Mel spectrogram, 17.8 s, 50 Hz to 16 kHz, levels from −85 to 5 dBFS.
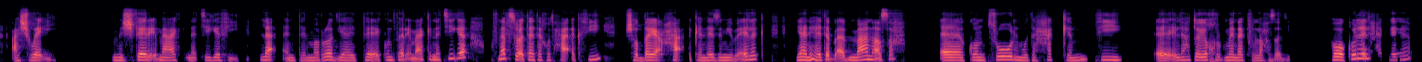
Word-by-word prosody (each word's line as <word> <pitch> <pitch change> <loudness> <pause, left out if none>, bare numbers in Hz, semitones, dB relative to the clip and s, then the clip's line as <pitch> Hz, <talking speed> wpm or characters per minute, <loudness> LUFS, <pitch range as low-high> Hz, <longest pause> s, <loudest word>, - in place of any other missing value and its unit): عشوائي، 160 +1 +2 0.7
مش 165 -2 +5
فارق 180 -1 +5
معاك 165 0 +1
النتيجة 165 - -5
فيه 160 -4 -11 0.3
لأ، 185 - +2
أنت 155 0 -8
المَرّة 155 +5 -2
دي 165 -3 -4
هيت 155 -2 -5
هيكون 180 0 -2
فارق 190 +8 -4
معاك 255 -4 -1
النتيجة، 265 - +1 0.3
وفي 230 - -8
نفس 260 +1 +3
الوقت - - +3
هتاخُد 180 -2 -2
حقك - - 0
فيه، 210 +6 -5 0.3
مش - - +4
هتضيَّع 170 +2 +5
حق - - 0
كان 160 -2 -3
لازم 165 0 -1
يبقى 160 +3 0
لك، 220 +2 -3 0.4
يعني 180 -1 +4
هتبقى 170 - +2
بمعنى 195 +5 +4
أصحّ، - - -2 0.5
آآ، 160 0 +5
كنترول 180 +3 +1
مُتحكم 160 0 -5
فيه، 180 +1 -3 0.4
آآ - - +3
اللي 165 +1 -2
هت 185 +2 -6
يخرج 175 -1 0
منك 165 -1 +1
في - - -12
اللحظة 155 0 -7
دي، - - -18 0.5
هو 180 -1 +8
كُلّ 245 +8 +1
الحكاية 205 -5 -3
175 Hz, 160 wpm, -26 LUFS, 160-185 Hz, 0.7 s, هو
